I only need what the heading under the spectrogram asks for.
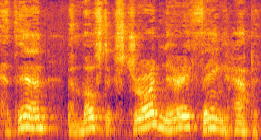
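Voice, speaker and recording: Sweet older woman, very creaky, reading slowly. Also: a little high, lively intonation, dark tone. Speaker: grandmother reading bedtime stories. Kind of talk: storybook read-aloud for small children, with asides. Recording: echoey room, faint background noise.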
